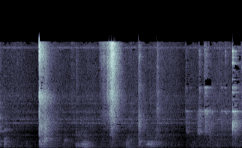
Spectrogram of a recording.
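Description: A metal bottle opener prying the crown cap off a glass beer bottle: sharp metallic clicks, then a short hiss of escaping gas as the cap comes off, the loudest about two seconds in.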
